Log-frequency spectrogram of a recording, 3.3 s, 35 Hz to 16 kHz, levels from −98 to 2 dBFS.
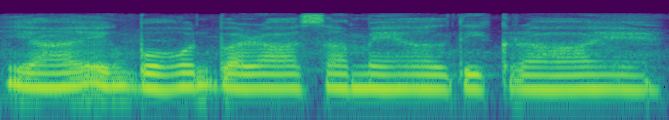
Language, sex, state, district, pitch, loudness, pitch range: Hindi, female, Arunachal Pradesh, Papum Pare, 180 Hz, -16 LUFS, 175-190 Hz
